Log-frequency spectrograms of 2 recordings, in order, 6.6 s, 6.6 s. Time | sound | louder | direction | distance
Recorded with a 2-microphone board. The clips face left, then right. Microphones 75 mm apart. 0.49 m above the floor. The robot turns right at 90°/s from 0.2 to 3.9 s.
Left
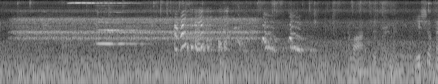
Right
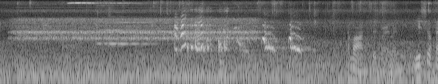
0.9 | a squeak | right 2 dB | 40° left | 1.9 m
2.6 | a bird | right 1 dB | centre (ahead or behind) | 1.0 m
5.2 | a man speaking | right 3 dB | 20° right (ahead or behind) | 0.8 m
